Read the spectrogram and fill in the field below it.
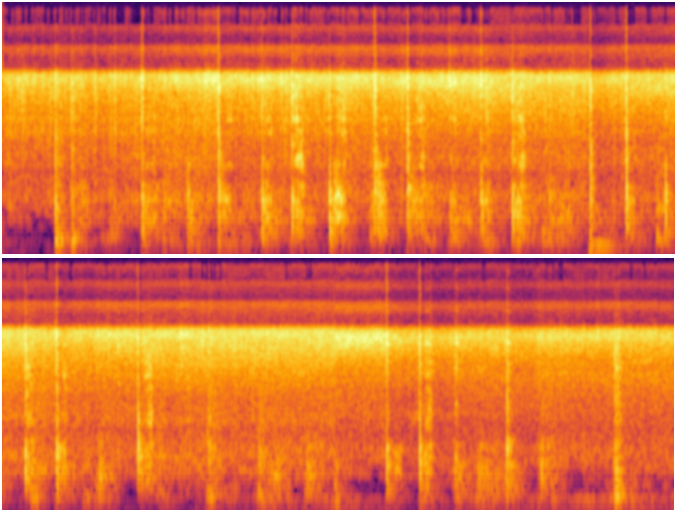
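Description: Chili and onion fry in a pan for a clam thoran, a continuous close sizzle broken by frequent scraping stirs and clinks of a spoon against the pan, with no talking.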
